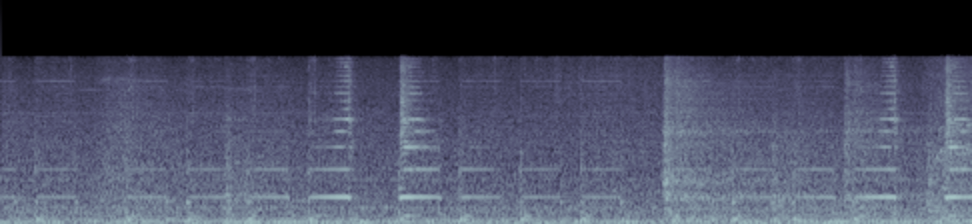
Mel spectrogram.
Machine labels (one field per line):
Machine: slide rail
